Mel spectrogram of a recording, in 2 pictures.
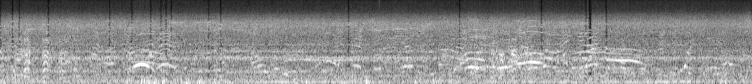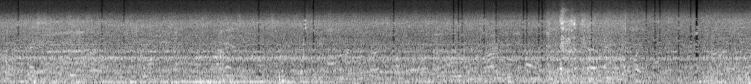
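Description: Background chatter of people walking by outdoors, with voices rising and falling, over a steady hum.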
